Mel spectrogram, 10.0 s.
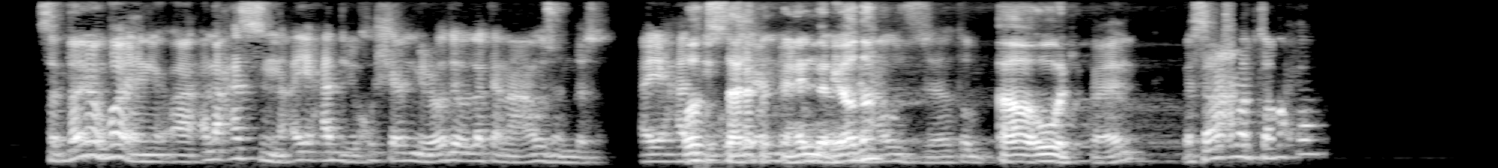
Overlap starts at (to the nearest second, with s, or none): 5 s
